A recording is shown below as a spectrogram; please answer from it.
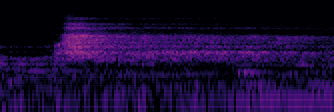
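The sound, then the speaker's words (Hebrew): A deep breath drawn in during a yoga class, a soft airy rush that swells in after about half a second and holds steady to the end with only a slight fade. “עוד שאיפה אחת כאן.”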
